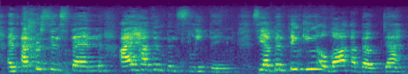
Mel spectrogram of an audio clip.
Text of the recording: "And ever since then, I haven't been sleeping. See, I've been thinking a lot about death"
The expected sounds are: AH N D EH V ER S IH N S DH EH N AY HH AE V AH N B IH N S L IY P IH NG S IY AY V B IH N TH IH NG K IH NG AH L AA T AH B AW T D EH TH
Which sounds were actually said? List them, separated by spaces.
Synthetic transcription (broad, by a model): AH N EH V ER S IH N S DH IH N AY HH AE V AH N B IH N S L IY P IH NG S IY AY V B IH N TH IH NG K IH NG AH L AA T AH B AW T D EH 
